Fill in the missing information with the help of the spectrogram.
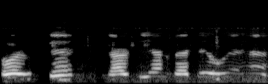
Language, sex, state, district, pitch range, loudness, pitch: Hindi, male, Bihar, Darbhanga, 170-260 Hz, -18 LUFS, 190 Hz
